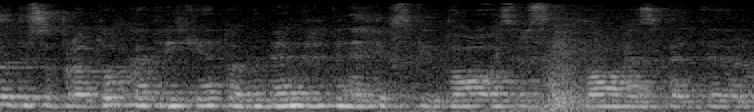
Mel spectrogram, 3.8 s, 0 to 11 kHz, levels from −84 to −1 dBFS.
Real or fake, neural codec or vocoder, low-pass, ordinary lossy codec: real; none; 9.9 kHz; AAC, 32 kbps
